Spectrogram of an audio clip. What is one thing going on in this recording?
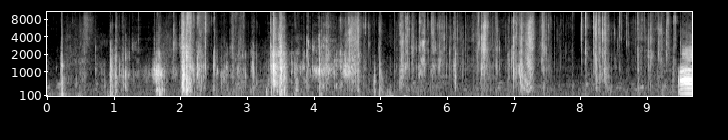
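A foil card wrapper crinkles and tears as hands open it.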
